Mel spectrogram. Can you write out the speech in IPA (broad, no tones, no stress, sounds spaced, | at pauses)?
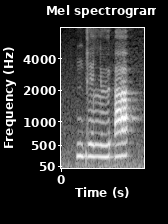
ŋ ɡ e l ʏ ʔ a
